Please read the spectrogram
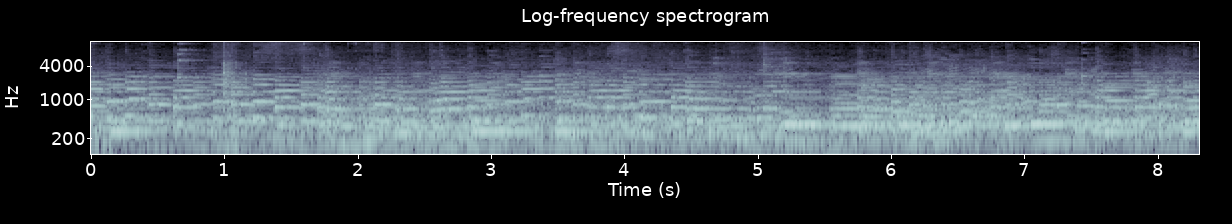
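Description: Algerian string ensemble playing a fast picked melody together on banjos, a mandolin and a guitar-like lute, with many short plucked notes running without a break.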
